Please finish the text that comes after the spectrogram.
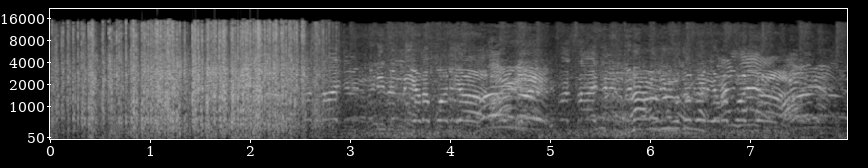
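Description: Firecrackers burst at an outdoor political celebration in Tiruvannamalai, a dense crackling barrage followed by scattered pops and whistling rockets under crowd noise and voices.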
